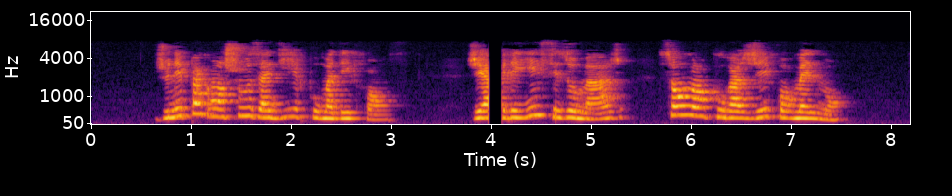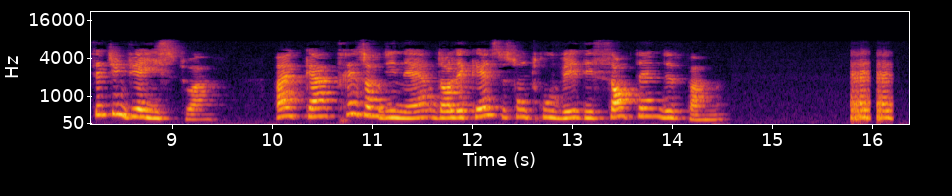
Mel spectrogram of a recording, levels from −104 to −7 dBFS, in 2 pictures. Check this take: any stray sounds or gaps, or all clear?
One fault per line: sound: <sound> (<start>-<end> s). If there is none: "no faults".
sound: dropout (4.0-4.1 s)
sound: laugh (15.8-16.2 s)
